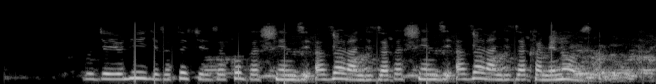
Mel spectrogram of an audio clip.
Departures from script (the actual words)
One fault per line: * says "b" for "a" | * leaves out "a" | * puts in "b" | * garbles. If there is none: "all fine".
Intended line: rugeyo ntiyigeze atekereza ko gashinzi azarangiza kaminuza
* puts in "gashinzi azarangiza"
